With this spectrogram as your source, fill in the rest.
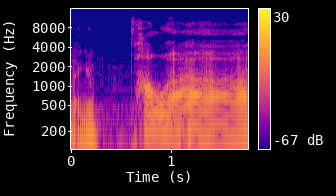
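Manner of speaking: voice cracks on drawn-out word power. Riffing on ship names, the speaker exclaims with his voice cracking. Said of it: "I like my voice crack there".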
